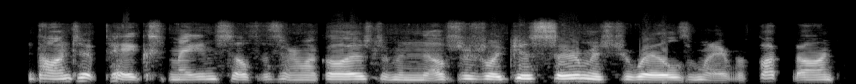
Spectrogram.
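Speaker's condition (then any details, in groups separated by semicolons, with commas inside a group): Facial paralysis after surgery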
